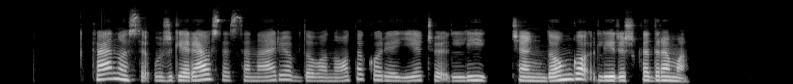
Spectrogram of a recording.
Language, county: Lithuanian, Šiauliai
